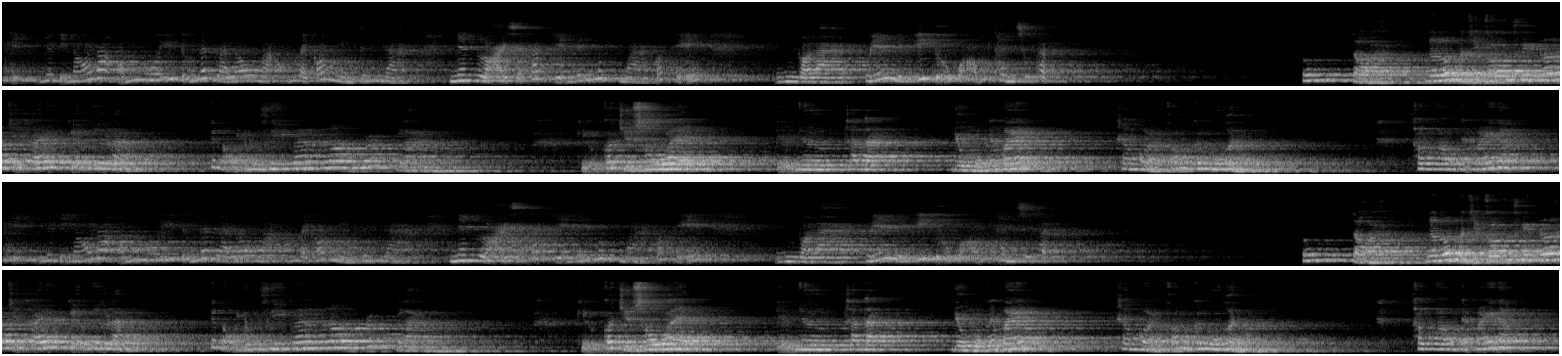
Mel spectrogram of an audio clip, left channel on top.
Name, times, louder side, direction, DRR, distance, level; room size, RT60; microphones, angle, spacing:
voice 1, 0.0-7.3 7.7-10.5, left 2 dB, 50° left, 1 dB, 0.7 m, -30 dB
voice 2, 13.0-14.0 14.2-16.9 17.7-20.1 20.9-21.1 21.4-22.6 23.3-24.4 25.1-25.9 26.7-28.1 29.3-29.4 29.7-30.7, right 1 dB, ahead, -9 dB, 2.2 m, -23 dB
12.0 x 8.6 x 4.3 m, 3.0 s
head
